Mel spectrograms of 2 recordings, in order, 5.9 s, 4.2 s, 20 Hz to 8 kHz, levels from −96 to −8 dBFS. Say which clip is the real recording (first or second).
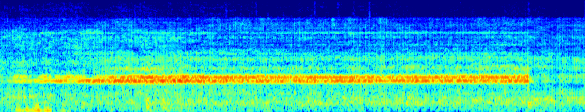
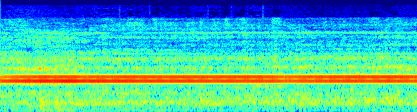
second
